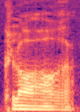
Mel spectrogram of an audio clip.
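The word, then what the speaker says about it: chlore: هنا تاني غتقول لي راه كاين سي وتابعها اش مينيسكول، ولكن الا لاحظتي معايا كنقول كلور ما كنطقش ديك اش، داكشي علاش ما غاديش نعتبر اش كهو كحرف تاني، وانما غناخد ال.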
